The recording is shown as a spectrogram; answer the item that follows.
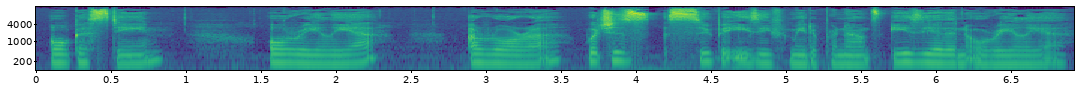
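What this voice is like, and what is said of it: New Zealand accent. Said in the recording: “my New Zealand accent.”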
